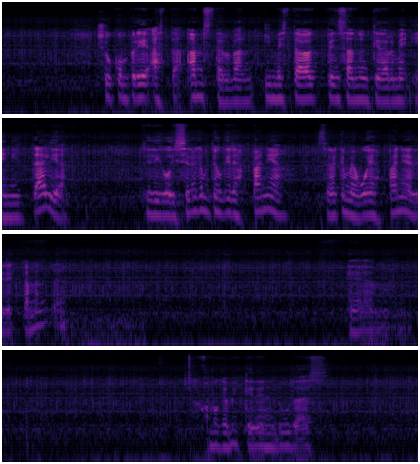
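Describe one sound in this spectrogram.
A woman speaks softly and close by, in short bursts.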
